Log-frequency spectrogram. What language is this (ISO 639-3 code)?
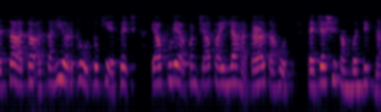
mar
